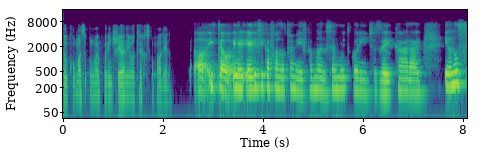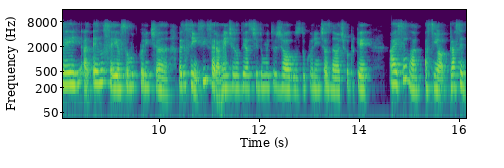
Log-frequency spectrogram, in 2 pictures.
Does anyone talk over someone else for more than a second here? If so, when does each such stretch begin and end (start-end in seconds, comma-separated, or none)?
none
